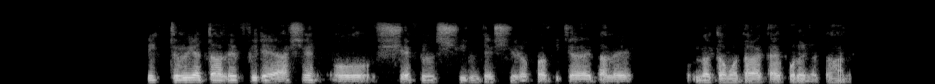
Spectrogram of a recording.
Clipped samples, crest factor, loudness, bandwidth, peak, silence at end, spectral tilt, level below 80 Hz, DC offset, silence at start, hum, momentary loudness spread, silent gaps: under 0.1%; 18 dB; -19 LUFS; 7.4 kHz; -2 dBFS; 0.85 s; -6 dB/octave; -50 dBFS; under 0.1%; 1.5 s; none; 8 LU; 1.61-1.69 s, 6.35-6.86 s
